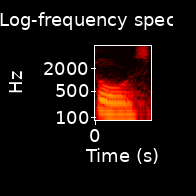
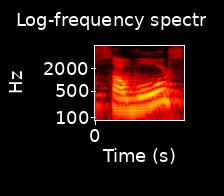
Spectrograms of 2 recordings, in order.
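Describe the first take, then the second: First: No w sound is heard after the s. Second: A w sound is heard after the s. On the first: The speaker calls it right. "सोर्स होता है बस" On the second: The speaker calls it wrong. "डब्लू silent होता है बेटा, डब्लू बोला नहीं जाता है, तो सवोर्स नहीं होता है"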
